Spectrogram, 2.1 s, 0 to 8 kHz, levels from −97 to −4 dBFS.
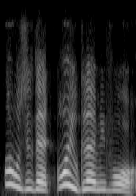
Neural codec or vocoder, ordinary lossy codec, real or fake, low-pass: codec, 16 kHz, 0.9 kbps, LongCat-Audio-Codec; Opus, 16 kbps; fake; 7.2 kHz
